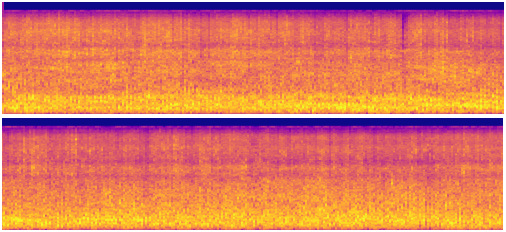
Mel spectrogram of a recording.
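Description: Steady drone of a propeller aircraft's engine, running without a break.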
